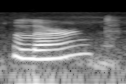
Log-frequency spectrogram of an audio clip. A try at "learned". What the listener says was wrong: Now, with these words, you're pronouncing a T at the end, saying learnt and explained. we're gonna practice that D sound. D, D. D, D.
